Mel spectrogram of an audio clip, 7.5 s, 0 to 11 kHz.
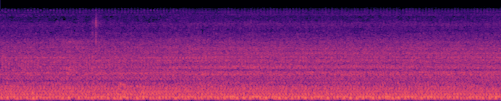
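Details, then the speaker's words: Miele WKG 130 WPS washing machine in spin mode: heavy low rumble with strong vibration through the machine and a rough, repeating knock from inside, usually due to worn shock absorbers, which are replaced as the fix. "that's in the spin mode strong vibrations are felt throughout the entire machine I'm trying to show them here because they are not clearly visible in the recorded video in addition to them there is a knocking noise from inside"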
